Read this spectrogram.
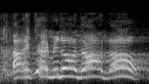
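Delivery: high shouted protest; yelling across the room. Acted. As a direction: yell it out high. (crier à travers la pièce)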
